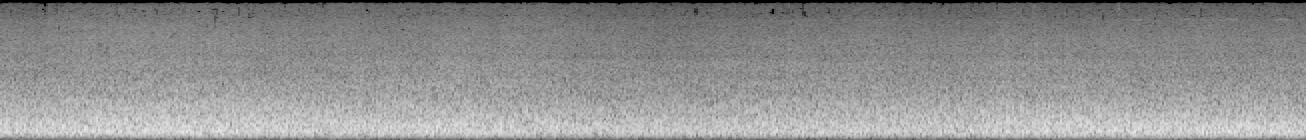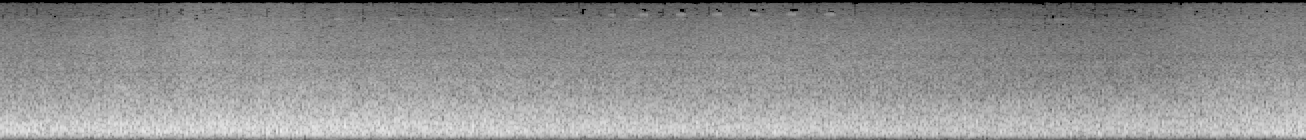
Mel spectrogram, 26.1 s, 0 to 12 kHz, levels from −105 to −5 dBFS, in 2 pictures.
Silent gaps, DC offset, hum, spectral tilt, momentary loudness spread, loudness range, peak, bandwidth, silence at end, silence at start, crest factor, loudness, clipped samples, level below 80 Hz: none; under 0.1%; none; -6 dB/octave; 6 LU; 5 LU; -4 dBFS; 11.5 kHz; 0 s; 0 s; 16 dB; -20 LUFS; under 0.1%; -60 dBFS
